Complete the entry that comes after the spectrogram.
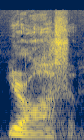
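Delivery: low, soft, reverent praise; hushed prayer. Pretend. The right way at sunset, a soft praise to God. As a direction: speak it quietly to God, in awe.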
